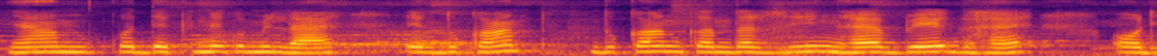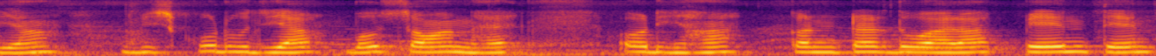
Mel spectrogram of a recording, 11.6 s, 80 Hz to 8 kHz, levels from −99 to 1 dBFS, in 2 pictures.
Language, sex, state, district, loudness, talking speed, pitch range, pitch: Hindi, female, Bihar, Supaul, -15 LUFS, 150 wpm, 225-245 Hz, 235 Hz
